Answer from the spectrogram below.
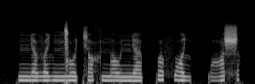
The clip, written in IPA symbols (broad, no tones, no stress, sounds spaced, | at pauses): ɲ ɛ v ɛ ʎ ŋ͡ǀ ʊ c ʌ x n ʌ u̯ ɲ ɛ pː ə f ɒ ʎ pː ɑ ʃ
